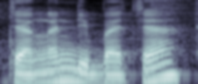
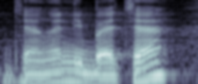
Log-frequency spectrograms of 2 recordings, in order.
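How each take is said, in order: The two takes are said the same way.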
